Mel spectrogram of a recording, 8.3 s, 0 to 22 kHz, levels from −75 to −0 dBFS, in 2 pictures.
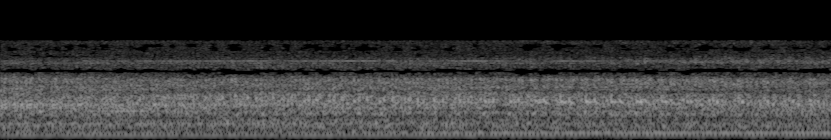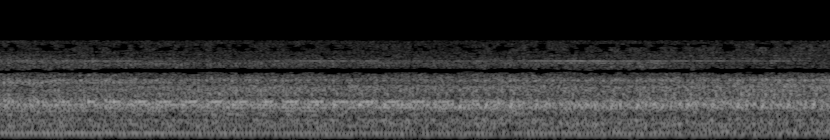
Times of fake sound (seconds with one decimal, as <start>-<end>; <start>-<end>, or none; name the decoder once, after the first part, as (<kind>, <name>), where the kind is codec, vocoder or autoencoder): none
